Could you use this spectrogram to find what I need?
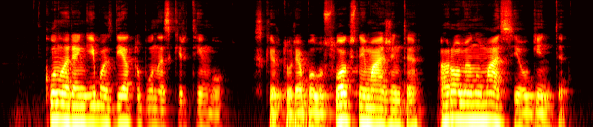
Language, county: Lithuanian, Vilnius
